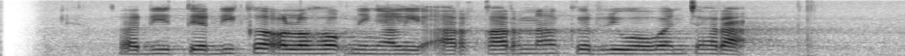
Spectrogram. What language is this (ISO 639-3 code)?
sun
